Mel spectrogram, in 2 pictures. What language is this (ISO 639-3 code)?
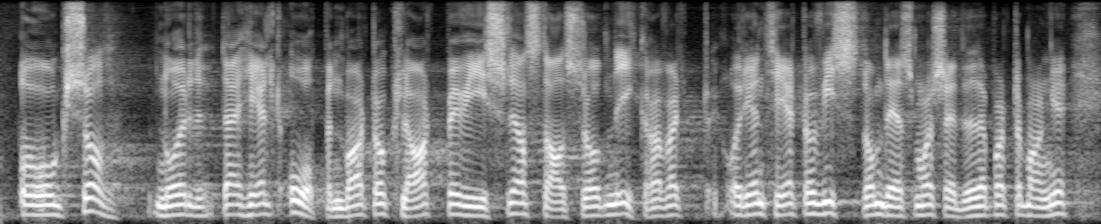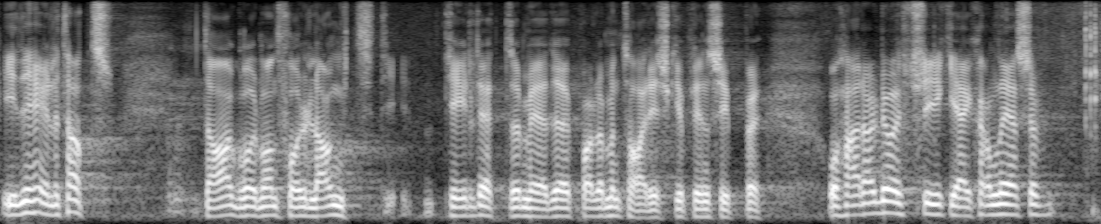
nor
